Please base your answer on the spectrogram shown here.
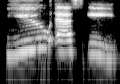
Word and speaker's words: use: use u s e use now the u we hear just straight out u it's the long vowel sound which follows which makes the right sound because we do have a silent e at the end and the e is making the u tell its name but that s sounds like a z so that makes it a red word for us use so on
